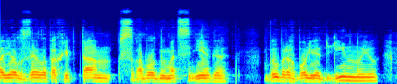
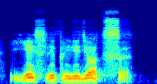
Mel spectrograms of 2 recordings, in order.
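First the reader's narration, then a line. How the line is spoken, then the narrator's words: Very calm inner thought. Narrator (Russian): про себя добавил очень спокойно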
